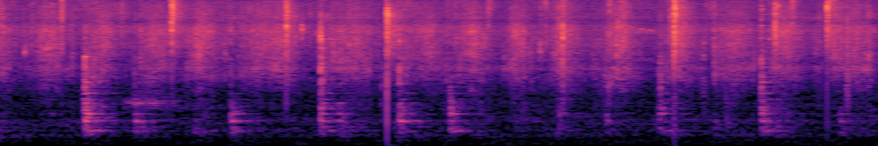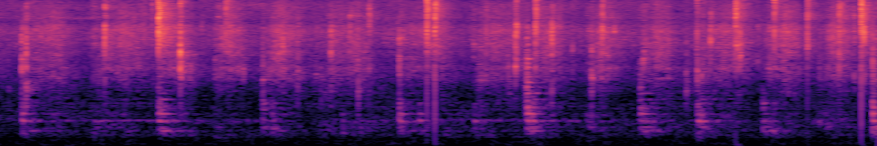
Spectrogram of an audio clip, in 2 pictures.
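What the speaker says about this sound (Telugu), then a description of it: "ఇది మంచి సువాసన వచ్చేలాగా వేయించుకోవాలి." Ingredients for Andhra gongura pachadi are being fried in a pan until reddish and fragrant. A steady close sizzle runs throughout, broken by rapid, repeated scraping strokes of a stirring spoon.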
